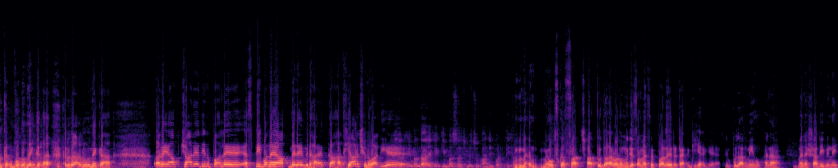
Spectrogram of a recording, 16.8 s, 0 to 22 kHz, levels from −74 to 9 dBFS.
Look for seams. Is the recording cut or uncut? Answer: cut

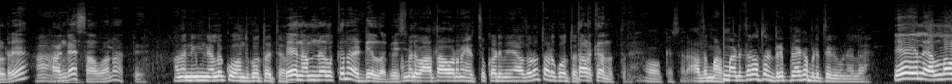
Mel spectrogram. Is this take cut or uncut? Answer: cut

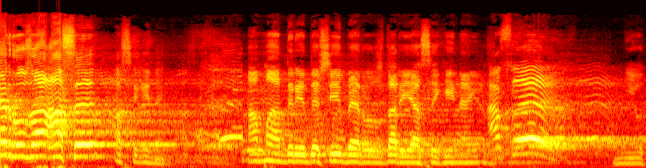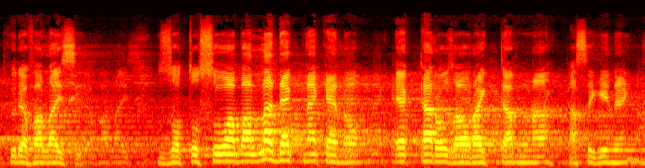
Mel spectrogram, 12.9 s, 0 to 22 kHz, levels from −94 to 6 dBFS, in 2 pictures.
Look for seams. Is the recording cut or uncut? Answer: cut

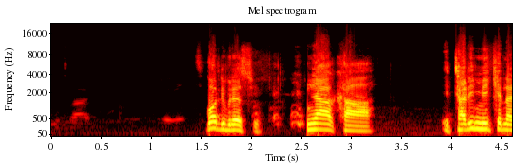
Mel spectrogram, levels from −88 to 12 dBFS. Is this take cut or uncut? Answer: cut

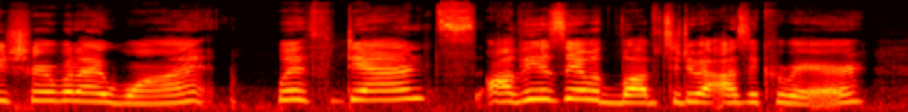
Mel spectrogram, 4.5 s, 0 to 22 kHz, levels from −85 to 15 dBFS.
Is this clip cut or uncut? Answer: cut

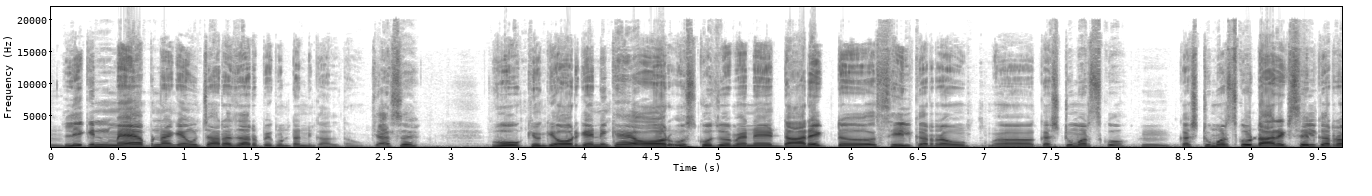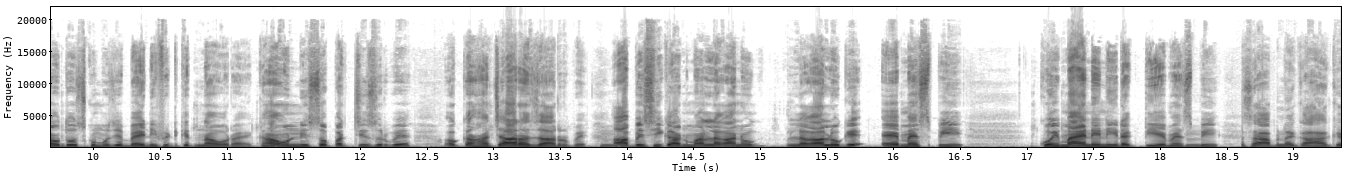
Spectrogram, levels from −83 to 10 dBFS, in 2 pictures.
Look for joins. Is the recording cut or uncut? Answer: uncut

